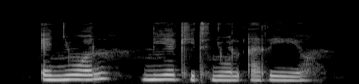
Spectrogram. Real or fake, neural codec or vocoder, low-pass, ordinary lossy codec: real; none; 7.2 kHz; AAC, 64 kbps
